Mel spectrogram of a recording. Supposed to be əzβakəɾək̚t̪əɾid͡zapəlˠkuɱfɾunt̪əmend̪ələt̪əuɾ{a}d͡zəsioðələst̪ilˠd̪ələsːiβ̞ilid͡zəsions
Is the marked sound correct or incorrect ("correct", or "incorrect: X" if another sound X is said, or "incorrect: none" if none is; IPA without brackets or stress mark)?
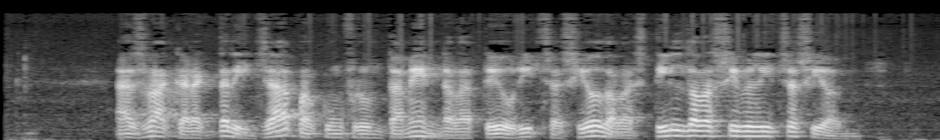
incorrect: i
